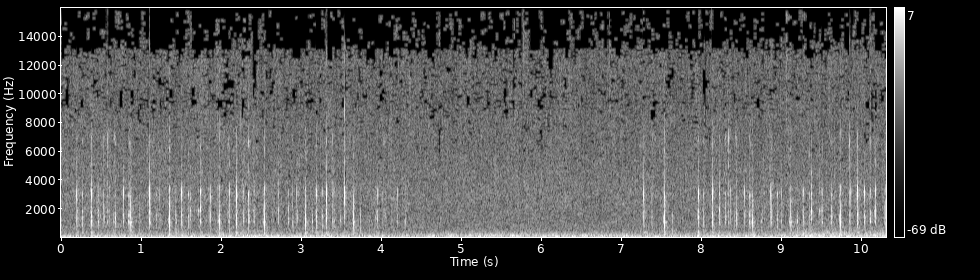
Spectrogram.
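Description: Steady rain with bursts of computer-keyboard typing: quick runs of key clicks for the first few seconds, a pause with only rain, then typing again from about seven seconds in.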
